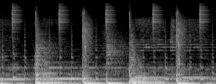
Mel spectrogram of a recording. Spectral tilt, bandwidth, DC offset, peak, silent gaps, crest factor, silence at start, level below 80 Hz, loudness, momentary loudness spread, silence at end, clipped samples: -5.5 dB/octave; 17 kHz; under 0.1%; -2 dBFS; none; 14 dB; 0 s; -18 dBFS; -19 LUFS; 3 LU; 0 s; under 0.1%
